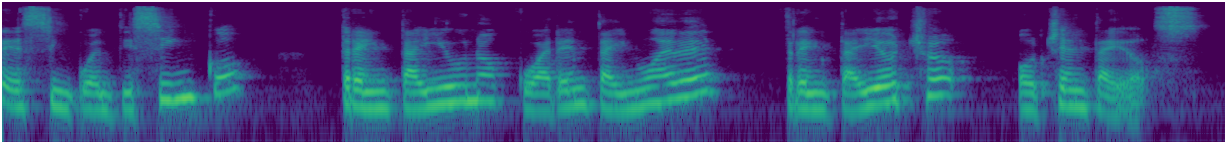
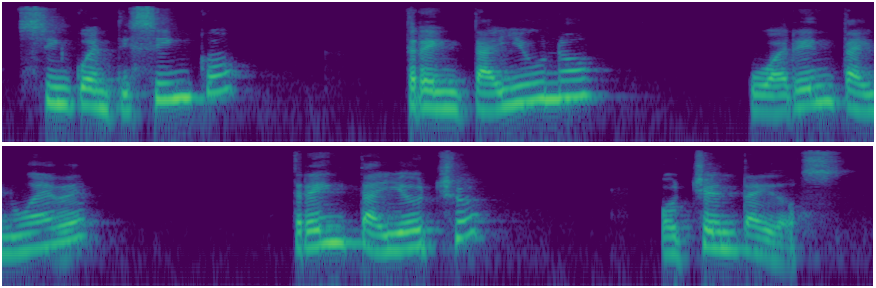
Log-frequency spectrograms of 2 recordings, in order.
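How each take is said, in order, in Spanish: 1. El número se lee a un ritmo normal. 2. El número se lee más lento.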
